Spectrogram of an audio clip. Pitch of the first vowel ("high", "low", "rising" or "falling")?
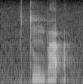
low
